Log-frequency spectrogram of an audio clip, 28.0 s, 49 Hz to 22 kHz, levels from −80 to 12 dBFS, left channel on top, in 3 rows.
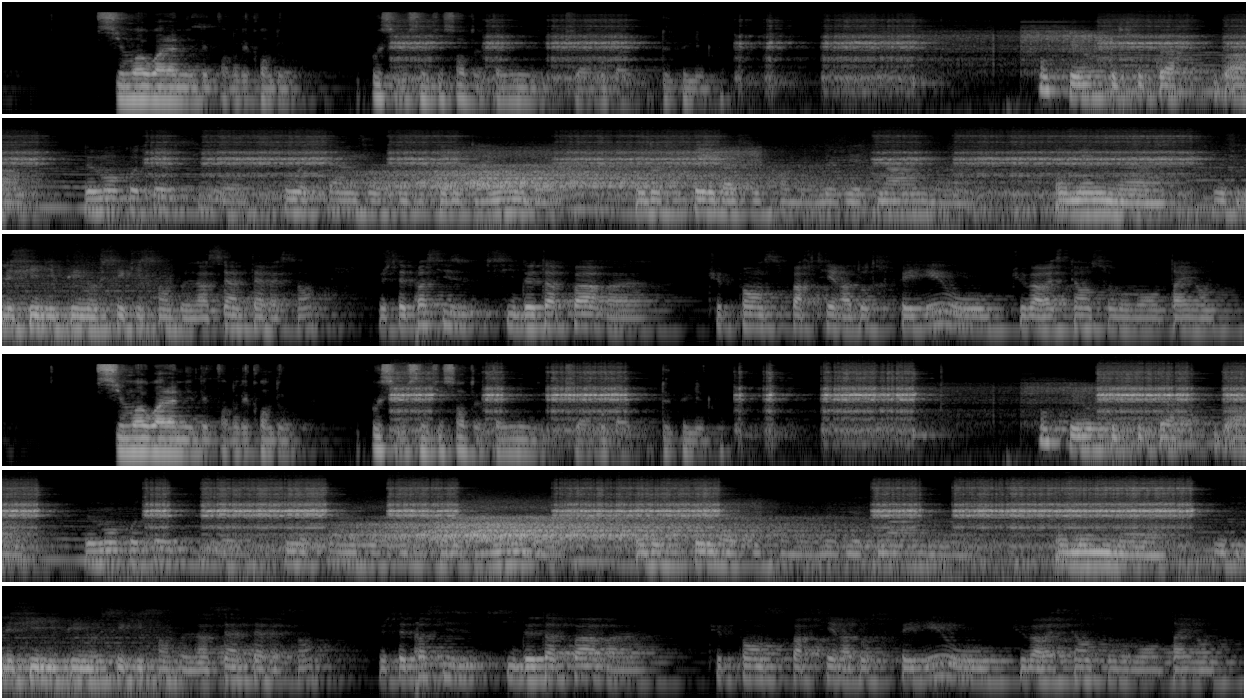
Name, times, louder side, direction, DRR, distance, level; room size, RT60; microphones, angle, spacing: voice 1, 0.7-2.2 2.8-5.3, right 4 dB, 35° right, 1.0 m, -31 dB
Motor vehicle (road), 2.9-3.3 3.6-3.8 4.1-4.7 5.5-5.8 6.1-7.1 8.2-9.6 10.4-11.8 12.2-12.8 13.5-14.8 15.8-18.3, right 9 dB, 60° right, 2.0 m, -27 dB
sound 1, 6.5-20.0, left 2 dB, 45° left, 2.6 m, -44 dB
voice 2, 7.8-9.5 9.9-13.6 14.1-16.7 17.2-18.1 18.4-21.0 21.5-23.5 24.0-27.8, left 1 dB, 85° left, 2.7 m, -33 dB
sound 2, 11.4-16.3, right 4 dB, 75° right, 1.8 m, -31 dB
25.5 x 17.0 x 8.4 m
head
